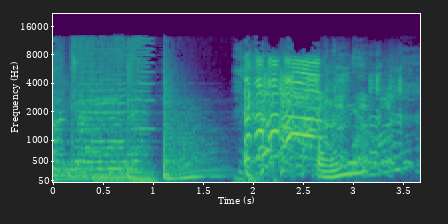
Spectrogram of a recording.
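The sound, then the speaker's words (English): A busy Z100 radio station jingle for the Zoo Crew from the Nut Hut, bright music and sung or spoken voices, broken by a springy cartoon boing whose pitch drops sharply, then a wobbling, bouncing tone near the end. “Listen to that last little boing.”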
